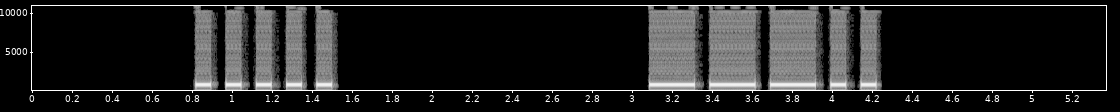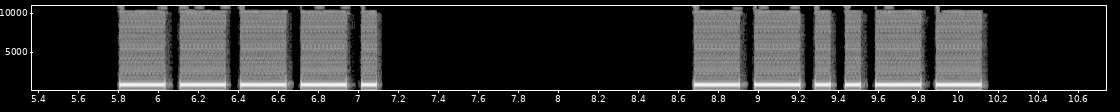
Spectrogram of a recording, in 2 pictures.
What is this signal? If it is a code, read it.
Morse code, heard as a keyed tone, about 16 wpm, spaced as for 5 wpm, 800 Hz. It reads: 589,
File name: CW Code Groups @5WPM / RST's / Various RST No's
